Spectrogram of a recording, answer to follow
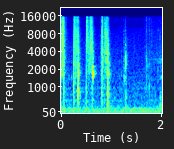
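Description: A deck of tarot cards being shuffled by hand: a quick run of soft card flicks and slaps in the first second, thinning out after that.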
